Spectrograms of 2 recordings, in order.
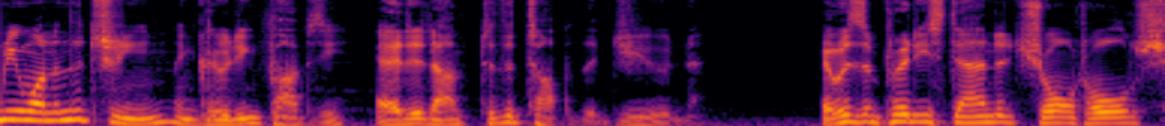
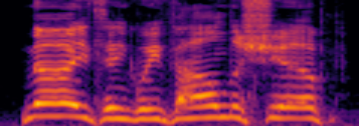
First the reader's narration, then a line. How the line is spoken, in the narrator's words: Nate yelled at them from the top of the dunes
